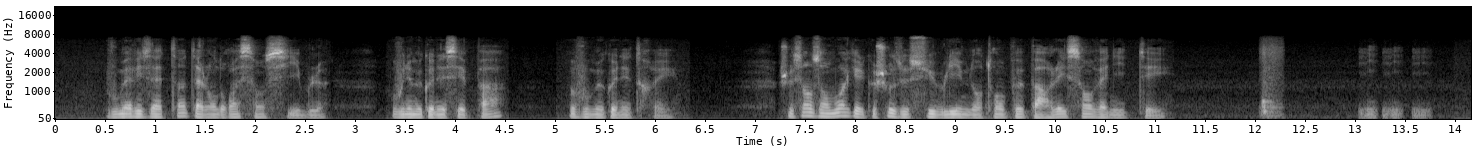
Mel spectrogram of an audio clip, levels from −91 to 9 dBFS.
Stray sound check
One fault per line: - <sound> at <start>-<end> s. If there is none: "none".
- whoosh at 12.0-12.3 s
- laugh at 13.0-13.8 s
